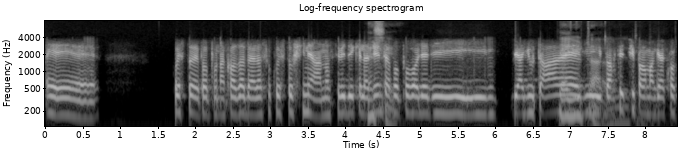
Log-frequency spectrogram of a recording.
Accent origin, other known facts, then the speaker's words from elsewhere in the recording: Strasbourg, Grand Est, France; nella mia città, Strasburgo, io sono dell'Alsazia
